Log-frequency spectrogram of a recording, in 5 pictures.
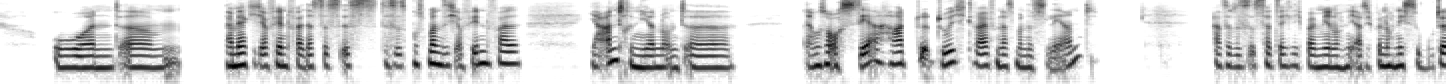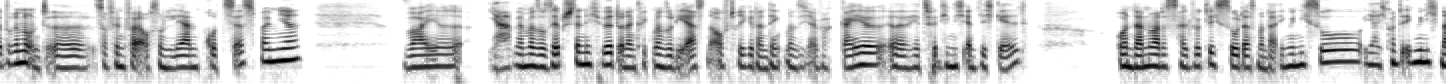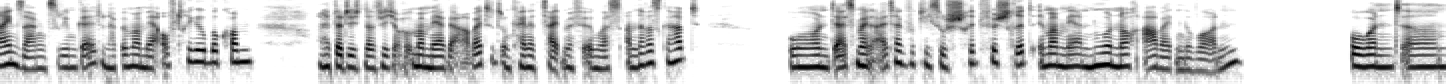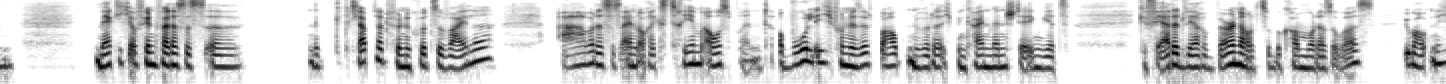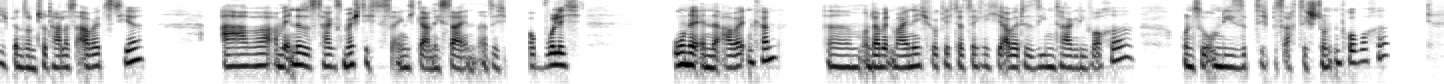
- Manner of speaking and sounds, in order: none
- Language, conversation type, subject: German, podcast, Wie planst du Zeit fürs Lernen neben Arbeit und Alltag?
